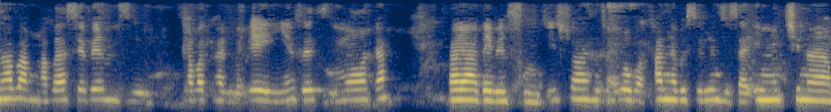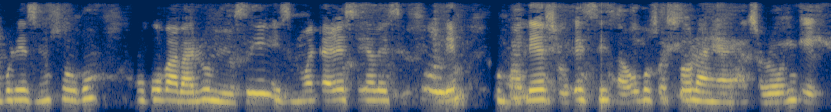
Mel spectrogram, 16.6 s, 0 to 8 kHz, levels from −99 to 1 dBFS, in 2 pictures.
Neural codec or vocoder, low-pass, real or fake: codec, 24 kHz, 0.9 kbps, WavTokenizer, medium speech release version 1; 7.2 kHz; fake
